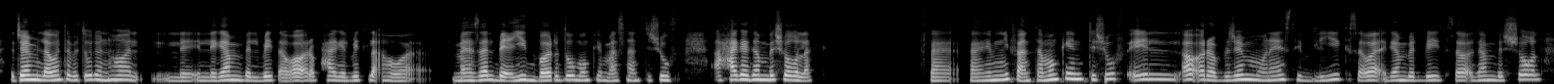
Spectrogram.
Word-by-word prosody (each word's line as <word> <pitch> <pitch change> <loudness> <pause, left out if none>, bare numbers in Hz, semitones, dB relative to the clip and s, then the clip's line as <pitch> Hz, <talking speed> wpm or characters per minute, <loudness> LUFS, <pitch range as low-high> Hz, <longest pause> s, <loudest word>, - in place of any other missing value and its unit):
gym 210 - +5
لو 210 -2 +6
أنت 220 +2 0
بتقول 210 +1 0
إن 200 -3 +1
هو 210 +1 +2
ال 200 -3 -4
اللي 170 -7 -7
اللي 175 0 -3
جنب 200 0 +2
البيت 185 +2 -1
أو 155 +2 -2
أقرب 180 0 +1
حاجة 195 -1 -2
للبيت 190 +3 -4
لأ، 200 -2 -2
هو 165 -2 -5 0.3
ما 180 +1 0
زال 205 +3 +2
بعيد 190 +1 +3
برضه. 190 +3 +2
ممكن 195 -1 -2
مثلًا 180 +2 -5
تشوف 190 0 -3 0.4
أ - - -4
حاجة 215 +2 +4
جنب 215 -1 +4
شغلك. 195 -5 0 1.0
ف - - -9 0.4
فاهمني؟ 190 +6 +1
فأنت 180 -1 -1
ممكن 245 +5 +3
تشوف 240 +3 -3
إيه 220 +3 +2
الأقرب 220 -4 0
gym 190 - -3
مناسب 210 -3 0
ليك 220 +6 -4
سواء 195 -2 -1
جنب 190 0 -2
البيت، 190 +2 -4
سواء 185 -1 -3
جنب 195 +1 -3
الشغل. 225 +4 -2
195 Hz, 170 wpm, -19 LUFS, 185-215 Hz, 1.0 s, لو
